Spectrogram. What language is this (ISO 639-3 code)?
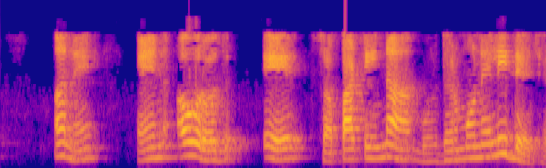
guj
